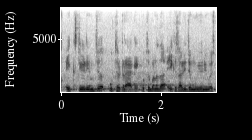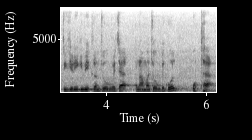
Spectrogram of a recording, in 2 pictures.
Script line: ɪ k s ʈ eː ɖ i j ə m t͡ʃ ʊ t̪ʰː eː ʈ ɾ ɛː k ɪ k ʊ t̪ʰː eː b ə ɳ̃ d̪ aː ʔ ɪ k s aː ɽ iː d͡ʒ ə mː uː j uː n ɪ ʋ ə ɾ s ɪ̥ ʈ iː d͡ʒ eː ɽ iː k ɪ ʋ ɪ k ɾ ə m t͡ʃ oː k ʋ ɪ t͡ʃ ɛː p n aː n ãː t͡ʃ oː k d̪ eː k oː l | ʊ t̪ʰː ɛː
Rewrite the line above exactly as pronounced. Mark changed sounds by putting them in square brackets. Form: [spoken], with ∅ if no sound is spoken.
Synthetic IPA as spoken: ɪ k s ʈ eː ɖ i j ə m t͡ʃ ʊ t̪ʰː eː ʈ ɾ ɛː k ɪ k ʊ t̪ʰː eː b ə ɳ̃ d̪ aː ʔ ɪ k s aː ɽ iː d͡ʒ ə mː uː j uː n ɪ ʋ ə ɾ s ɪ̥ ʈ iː d͡ʒ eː ɽ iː k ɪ ʋ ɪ k ɾ ə m t͡ʃ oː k ʋ ɪ t͡ʃ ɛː p n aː [m] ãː t͡ʃ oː k d̪ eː k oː l | ʊ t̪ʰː ɛː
